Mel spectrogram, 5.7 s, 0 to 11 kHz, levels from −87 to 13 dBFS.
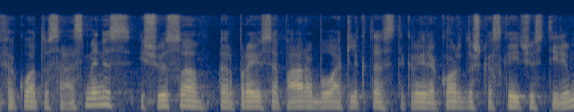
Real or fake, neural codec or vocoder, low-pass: real; none; 7.2 kHz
